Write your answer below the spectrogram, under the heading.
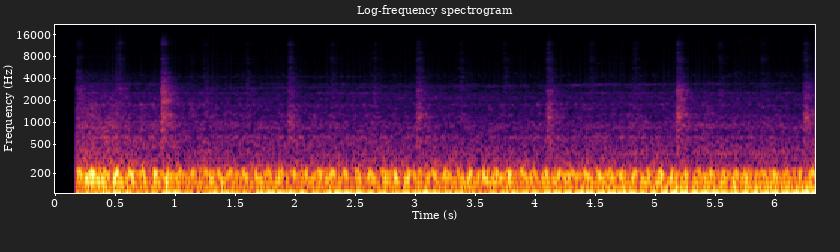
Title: UP GEVOs Idling and Making Weird Knocking Sounds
